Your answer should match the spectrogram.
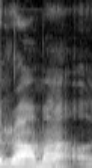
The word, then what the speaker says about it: राम: तो guys, actually हुआ क्या था कि फर्स्ट डे पे जो रामा, जो मतलब के प्रिंस रामा थे, उनका वो किंग बनने वाले थे। एक्चुअली प्रिंस राम, मतलब आपको रामा नहीं राम, एक्चुअली उनको रामा बोलते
